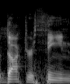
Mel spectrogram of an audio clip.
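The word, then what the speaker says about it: DrThene: okay is it written out yeah d-r-t-h-e-n-e so Dr thin basically is how it's pronounced but d-r-t-h-e-n-e so there we go two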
